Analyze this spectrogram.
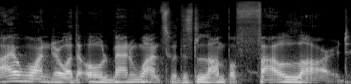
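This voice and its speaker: The speaker puts on a character voice and keeps to a moderate speed. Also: man, medium pitch for a man. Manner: put-on character voice.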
